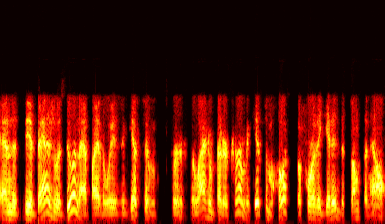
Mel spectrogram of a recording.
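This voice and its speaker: A man speaks with an Upper Midwest accent. He talks at a very fast pace. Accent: northern Upper Midwest. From Wisconsin. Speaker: trucking regulatory expert. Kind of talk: webinar discussion. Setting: webinar. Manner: halting, many repeated words.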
